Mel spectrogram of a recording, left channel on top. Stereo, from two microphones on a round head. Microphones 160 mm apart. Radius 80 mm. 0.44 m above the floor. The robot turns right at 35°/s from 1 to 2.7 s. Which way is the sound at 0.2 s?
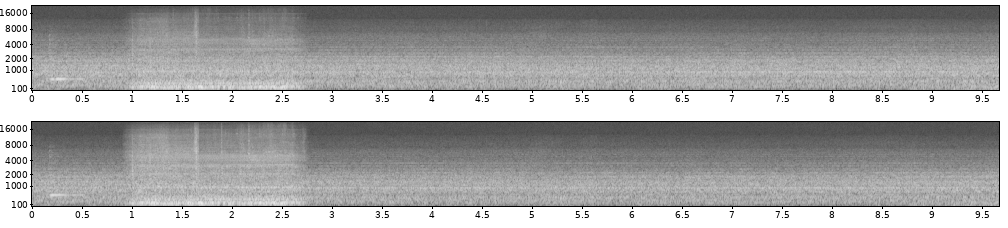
25° left (ahead or behind).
